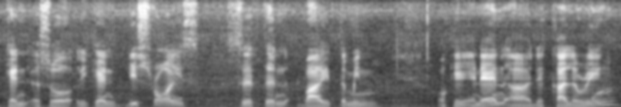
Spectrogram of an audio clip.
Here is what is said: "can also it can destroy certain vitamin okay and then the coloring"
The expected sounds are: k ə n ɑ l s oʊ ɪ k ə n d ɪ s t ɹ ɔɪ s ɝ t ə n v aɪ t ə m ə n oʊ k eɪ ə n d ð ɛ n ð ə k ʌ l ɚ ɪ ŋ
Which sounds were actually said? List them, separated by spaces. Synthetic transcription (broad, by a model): k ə n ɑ s oʊ ɪ k ə n d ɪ s t ɹ ɔɪ s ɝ t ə n v aɪ t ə m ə n oʊ k eɪ ə n d ɛ n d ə k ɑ l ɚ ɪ ŋ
